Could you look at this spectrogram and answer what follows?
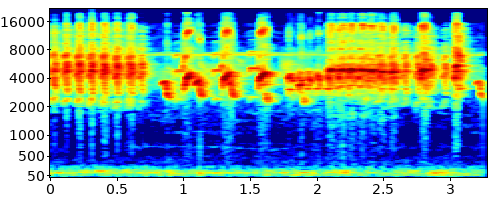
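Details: Long-tailed shrike from Madura, recorded to teach other songbirds: varied high chirps and short rising and falling whistles, then a sustained thin, shrill trill, with a low hum beneath.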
